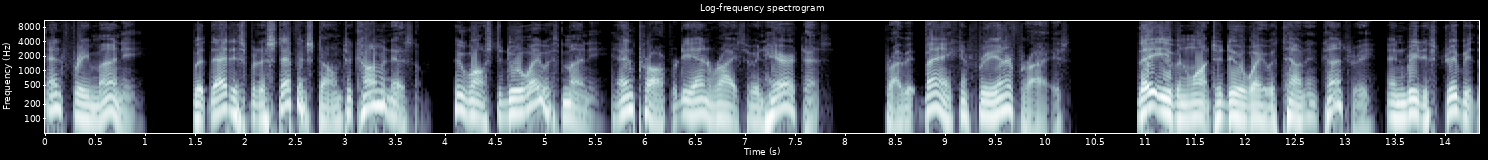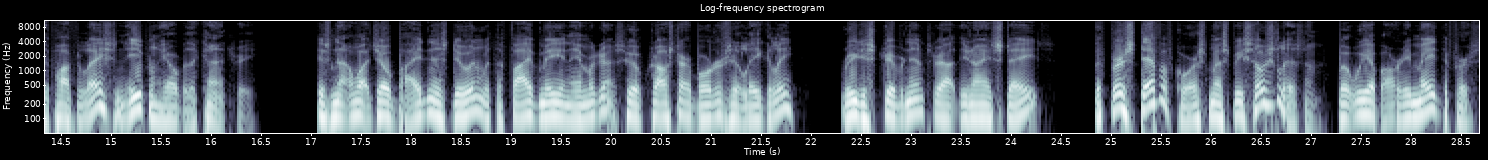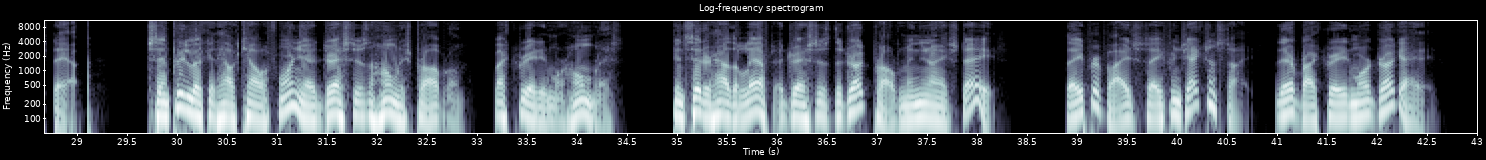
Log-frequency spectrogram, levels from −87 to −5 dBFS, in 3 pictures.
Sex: male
